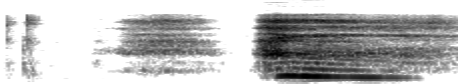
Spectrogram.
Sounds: Sigh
